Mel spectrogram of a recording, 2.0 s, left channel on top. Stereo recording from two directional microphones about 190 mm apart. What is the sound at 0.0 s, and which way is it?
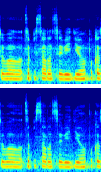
Speech, 10° right (ahead or behind).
